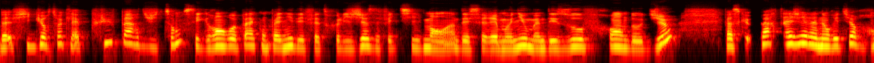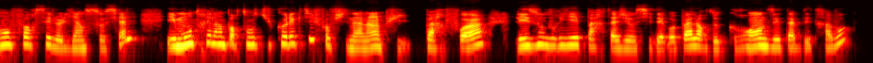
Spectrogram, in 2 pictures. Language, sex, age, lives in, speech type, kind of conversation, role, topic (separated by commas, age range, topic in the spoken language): French, female, 35-39, Germany, read, expert-assistant, expert, Comment vivait-on et mangeait-on dans l’Égypte ancienne ?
